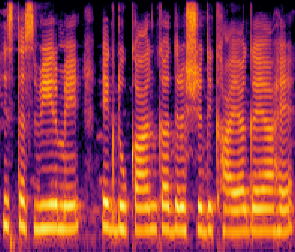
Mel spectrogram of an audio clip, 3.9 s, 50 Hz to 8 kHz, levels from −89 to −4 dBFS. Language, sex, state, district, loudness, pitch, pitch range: Hindi, female, Jharkhand, Garhwa, -13 LUFS, 235 Hz, 225-245 Hz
